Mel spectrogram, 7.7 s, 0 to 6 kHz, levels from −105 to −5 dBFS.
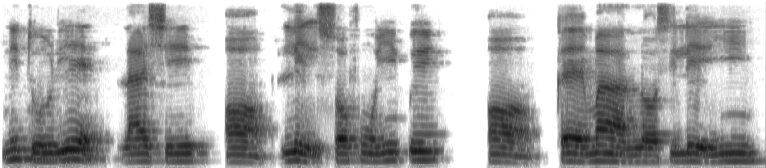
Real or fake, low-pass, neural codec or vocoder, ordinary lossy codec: real; 5.4 kHz; none; none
